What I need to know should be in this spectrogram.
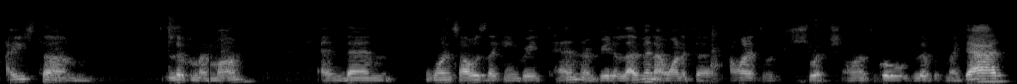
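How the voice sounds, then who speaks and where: A young man from Toronto talks as a podcast guest, slightly low in pitch. He rambles easily, calling the host bro and man along the way, and comes through a remote call microphone. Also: steady tone, normal speed, darkish tone, lo-fi sound. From Toronto, Canada. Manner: easygoing, rambling, says bro and man often. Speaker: guest, recording artist. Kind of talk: casual interview chat.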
